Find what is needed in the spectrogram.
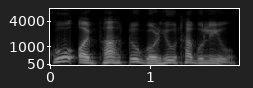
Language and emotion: Assamese, neutral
